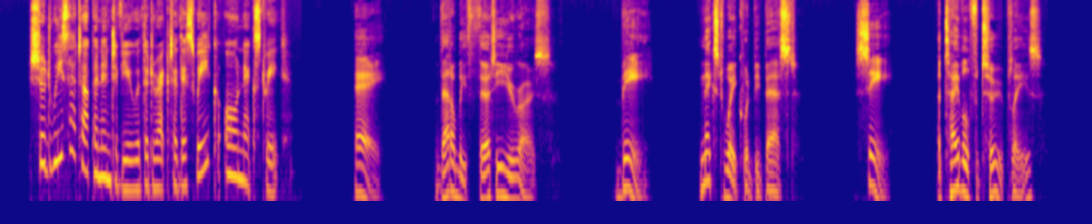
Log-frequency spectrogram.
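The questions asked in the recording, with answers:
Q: Should we set up an interview with the director this week or next week?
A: B: Next week would be best.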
